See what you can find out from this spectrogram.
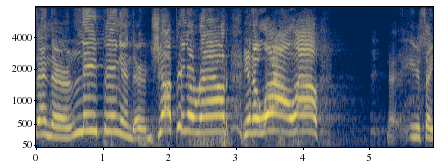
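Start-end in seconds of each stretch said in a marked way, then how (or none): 0.0-4.3 high, loud and wild; acting it up. Preacher acting out the leaping prophets, high and loud. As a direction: throw yourself into the frenzy. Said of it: "You're acting up".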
